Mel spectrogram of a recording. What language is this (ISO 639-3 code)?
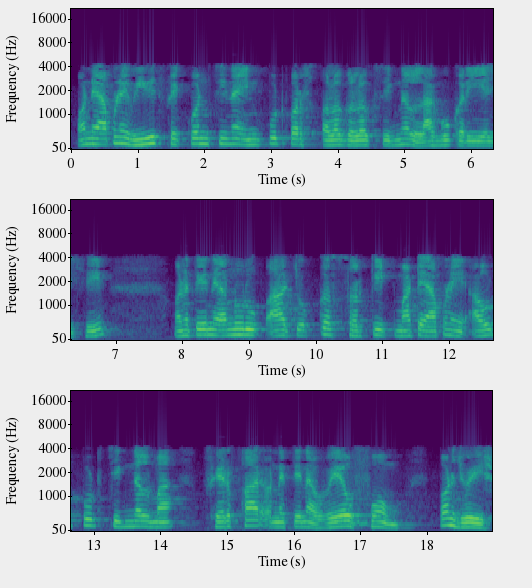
guj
